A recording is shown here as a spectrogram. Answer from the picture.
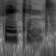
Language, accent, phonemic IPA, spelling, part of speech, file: English, US, /ˈveɪkənt/, vacant, adjective, En-us-vacant.ogg
- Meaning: 1. Not occupied; empty 2. Not present; absent 3. Blank 4. Showing no intelligence or interest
